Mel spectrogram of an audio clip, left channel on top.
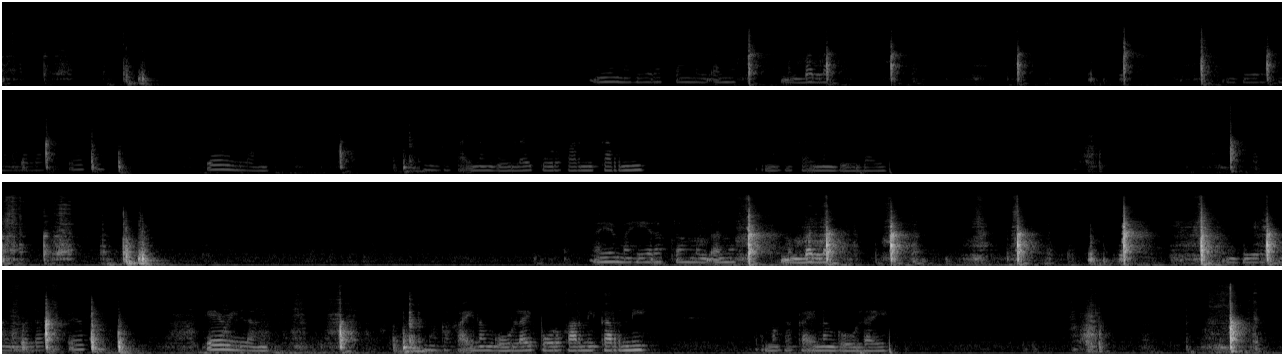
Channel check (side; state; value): left; quieter; 20.0 dB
